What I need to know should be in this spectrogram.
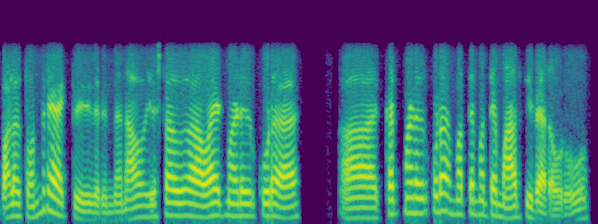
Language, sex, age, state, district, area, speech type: Kannada, male, 60+, Karnataka, Koppal, rural, conversation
